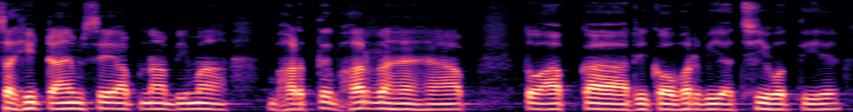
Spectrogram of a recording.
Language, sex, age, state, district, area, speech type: Hindi, male, 45-60, Bihar, Muzaffarpur, rural, spontaneous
